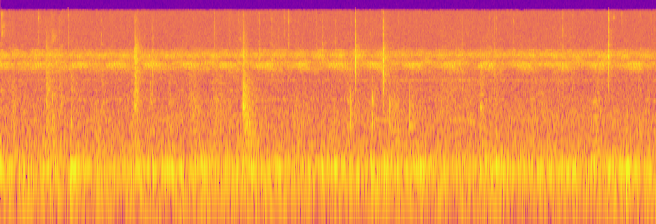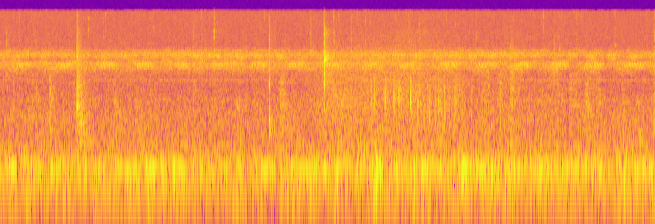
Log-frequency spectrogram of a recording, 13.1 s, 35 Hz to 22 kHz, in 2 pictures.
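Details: Late-summer insect voices at midnight in rural Tottori, Japan, September 2020: an unbroken high-pitched trilling drone, with scattered snaps and crackles of burning wood in a stove and a faint low hum underneath.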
